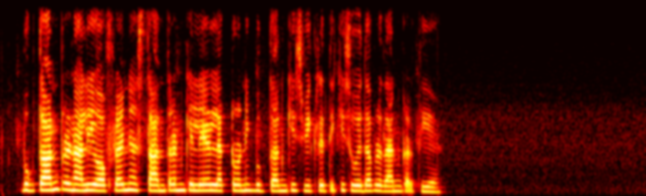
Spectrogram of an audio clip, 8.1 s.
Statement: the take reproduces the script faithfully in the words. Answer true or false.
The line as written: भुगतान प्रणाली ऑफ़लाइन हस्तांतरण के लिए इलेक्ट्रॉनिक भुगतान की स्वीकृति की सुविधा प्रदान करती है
true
